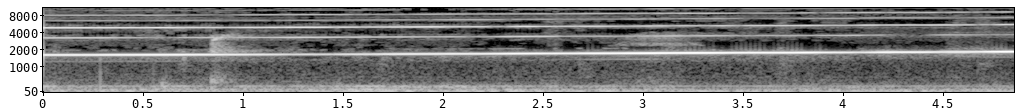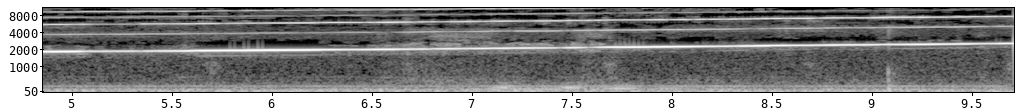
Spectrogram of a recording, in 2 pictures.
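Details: Jensen V21 upper driver bench-tested on a Leslie 21/22 test station with a 22H amp: a clean pure tone sweeping slowly upward over ten seconds with no buzz or rattle; the driver sounds good.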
